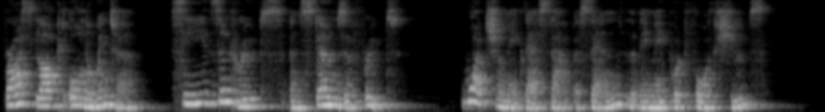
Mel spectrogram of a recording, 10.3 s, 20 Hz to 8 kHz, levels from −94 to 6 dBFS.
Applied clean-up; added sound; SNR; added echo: none; none; none; reverberation time 0.6 s.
